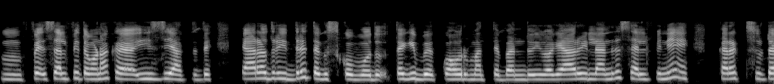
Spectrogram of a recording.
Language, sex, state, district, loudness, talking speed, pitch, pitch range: Kannada, female, Karnataka, Bellary, -17 LUFS, 165 wpm, 250 Hz, 235-260 Hz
